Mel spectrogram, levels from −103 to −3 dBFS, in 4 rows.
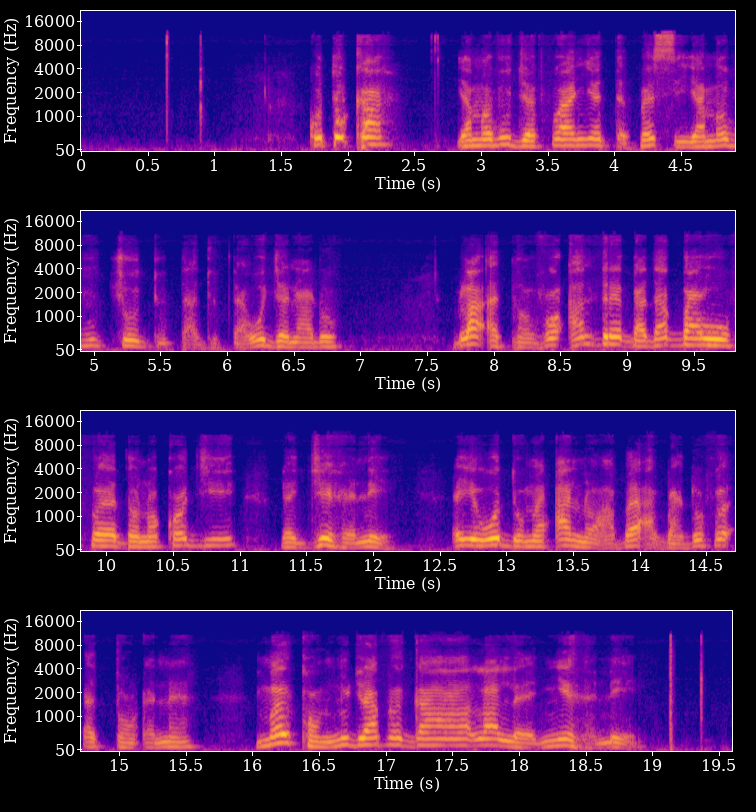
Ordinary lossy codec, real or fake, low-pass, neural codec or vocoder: Opus, 24 kbps; fake; 10.8 kHz; codec, 24 kHz, 3 kbps, HILCodec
